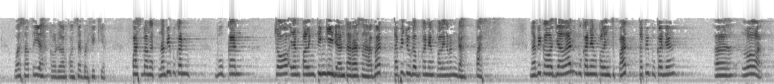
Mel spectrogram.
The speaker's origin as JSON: {"language": "Indonesian", "region": "Sumatra", "country": "Indonesia", "said": "saya orang Sumatera, mau nikahin cewek Jawa"}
